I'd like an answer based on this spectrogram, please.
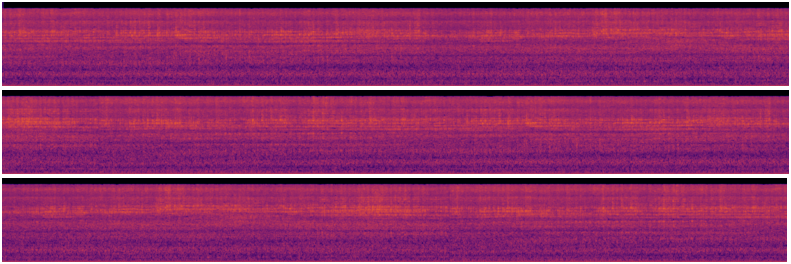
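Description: A steady, unchanging low machine hum with a constant pitch, with no revving or pauses.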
